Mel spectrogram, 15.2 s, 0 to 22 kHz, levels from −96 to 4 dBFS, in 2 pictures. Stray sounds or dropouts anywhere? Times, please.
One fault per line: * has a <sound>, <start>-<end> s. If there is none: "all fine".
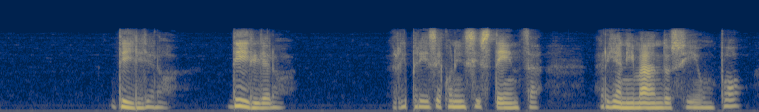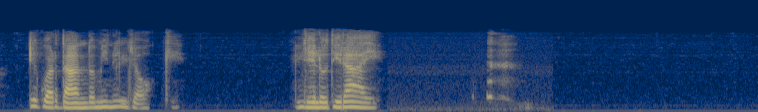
* has a laugh, 12.3-12.9 s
